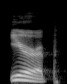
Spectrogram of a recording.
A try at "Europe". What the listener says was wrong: Yeah, it doesn't have to be like so fast and pushed together, but listen to me say it one time. Europe.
